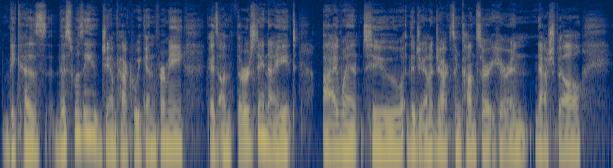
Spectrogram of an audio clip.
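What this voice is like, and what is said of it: Slightly hoarse voice. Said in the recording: “I feel like my voice is a little bit hoarse this week.”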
